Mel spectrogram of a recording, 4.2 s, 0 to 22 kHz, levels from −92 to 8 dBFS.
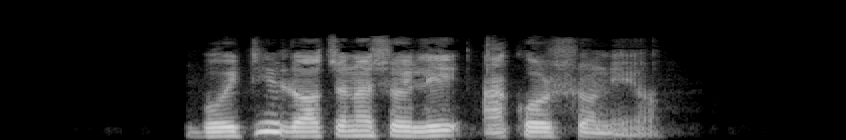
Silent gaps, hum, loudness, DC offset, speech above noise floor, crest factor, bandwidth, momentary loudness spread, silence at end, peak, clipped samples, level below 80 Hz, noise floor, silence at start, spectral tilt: none; none; -16 LUFS; under 0.1%; over 75 dB; 16 dB; 7.4 kHz; 8 LU; 0.95 s; -2 dBFS; under 0.1%; -60 dBFS; under -90 dBFS; 0.95 s; -7 dB/octave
